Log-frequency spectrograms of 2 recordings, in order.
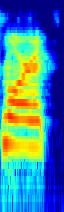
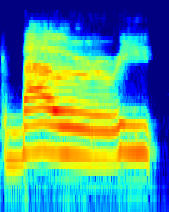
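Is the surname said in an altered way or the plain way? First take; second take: plain; altered. First: The surname is said with its plain sounds. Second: The surname is said with altered sounds. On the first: The speaker calls it right. "nope, it's just Moritz" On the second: The speaker calls it wrong. "A lot of people like butcher it and they're like Maurits or something"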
